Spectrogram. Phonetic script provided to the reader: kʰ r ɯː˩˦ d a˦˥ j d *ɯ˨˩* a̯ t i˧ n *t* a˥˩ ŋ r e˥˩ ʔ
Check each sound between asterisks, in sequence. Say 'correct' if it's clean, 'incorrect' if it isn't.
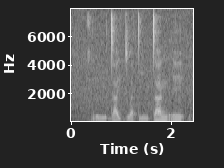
incorrect: u˨˩, correct

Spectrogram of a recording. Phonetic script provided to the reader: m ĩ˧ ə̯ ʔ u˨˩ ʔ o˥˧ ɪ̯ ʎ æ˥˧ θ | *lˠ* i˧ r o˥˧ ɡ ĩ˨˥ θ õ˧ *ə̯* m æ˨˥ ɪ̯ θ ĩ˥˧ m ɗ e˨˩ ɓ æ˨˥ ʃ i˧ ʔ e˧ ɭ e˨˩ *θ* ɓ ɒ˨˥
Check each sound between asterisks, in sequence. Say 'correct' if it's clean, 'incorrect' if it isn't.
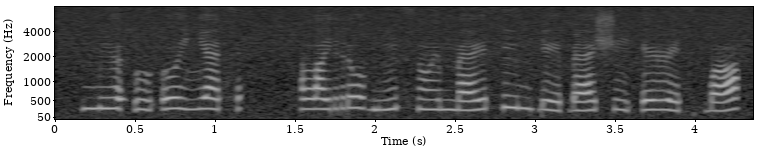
correct, incorrect: ɪ̯, correct

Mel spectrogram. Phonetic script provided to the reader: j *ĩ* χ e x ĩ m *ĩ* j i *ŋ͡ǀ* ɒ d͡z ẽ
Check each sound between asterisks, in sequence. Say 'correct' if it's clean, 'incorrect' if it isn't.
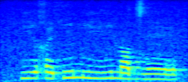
incorrect: i, incorrect: i, incorrect: n

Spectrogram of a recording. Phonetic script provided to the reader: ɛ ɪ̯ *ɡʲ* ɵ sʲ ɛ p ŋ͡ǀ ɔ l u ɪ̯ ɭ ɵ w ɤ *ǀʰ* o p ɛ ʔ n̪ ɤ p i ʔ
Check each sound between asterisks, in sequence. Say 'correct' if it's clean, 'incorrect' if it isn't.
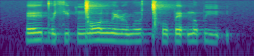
incorrect: d̪, correct

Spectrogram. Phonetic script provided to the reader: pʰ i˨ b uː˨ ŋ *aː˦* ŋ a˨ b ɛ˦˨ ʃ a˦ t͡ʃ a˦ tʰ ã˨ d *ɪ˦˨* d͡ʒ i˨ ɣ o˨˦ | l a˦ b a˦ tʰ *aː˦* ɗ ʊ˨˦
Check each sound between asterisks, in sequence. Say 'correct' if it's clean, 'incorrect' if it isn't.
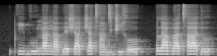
incorrect: a˦, incorrect: ɪ˦, correct

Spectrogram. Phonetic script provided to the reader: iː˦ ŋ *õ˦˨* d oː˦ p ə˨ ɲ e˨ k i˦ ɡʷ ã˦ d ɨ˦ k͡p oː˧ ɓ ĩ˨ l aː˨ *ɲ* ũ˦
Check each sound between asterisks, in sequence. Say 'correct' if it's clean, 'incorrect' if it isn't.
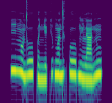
incorrect: ɔ̃˦˨, incorrect: n

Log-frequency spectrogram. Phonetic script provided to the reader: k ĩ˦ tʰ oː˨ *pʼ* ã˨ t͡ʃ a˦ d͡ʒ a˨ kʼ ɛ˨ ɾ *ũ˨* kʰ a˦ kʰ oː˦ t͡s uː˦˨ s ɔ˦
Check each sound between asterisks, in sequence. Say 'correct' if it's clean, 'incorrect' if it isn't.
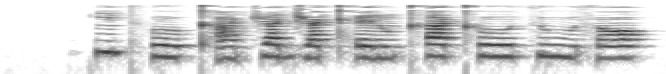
incorrect: kʼ, correct

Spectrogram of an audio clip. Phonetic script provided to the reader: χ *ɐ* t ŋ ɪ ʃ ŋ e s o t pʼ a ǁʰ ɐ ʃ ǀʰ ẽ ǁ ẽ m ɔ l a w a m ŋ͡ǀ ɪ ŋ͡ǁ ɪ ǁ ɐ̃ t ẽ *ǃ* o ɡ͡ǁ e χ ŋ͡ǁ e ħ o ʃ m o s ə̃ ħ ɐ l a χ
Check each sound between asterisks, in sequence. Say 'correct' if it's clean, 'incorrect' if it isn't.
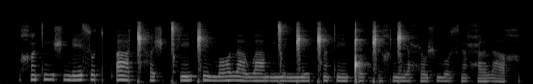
incorrect: ɐ̃, correct

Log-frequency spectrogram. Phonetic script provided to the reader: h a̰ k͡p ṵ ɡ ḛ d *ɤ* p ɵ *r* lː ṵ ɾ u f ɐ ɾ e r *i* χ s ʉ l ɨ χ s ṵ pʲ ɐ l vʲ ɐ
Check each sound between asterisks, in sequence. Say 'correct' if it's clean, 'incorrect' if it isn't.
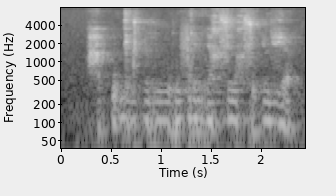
incorrect: ɵ, correct, incorrect: e

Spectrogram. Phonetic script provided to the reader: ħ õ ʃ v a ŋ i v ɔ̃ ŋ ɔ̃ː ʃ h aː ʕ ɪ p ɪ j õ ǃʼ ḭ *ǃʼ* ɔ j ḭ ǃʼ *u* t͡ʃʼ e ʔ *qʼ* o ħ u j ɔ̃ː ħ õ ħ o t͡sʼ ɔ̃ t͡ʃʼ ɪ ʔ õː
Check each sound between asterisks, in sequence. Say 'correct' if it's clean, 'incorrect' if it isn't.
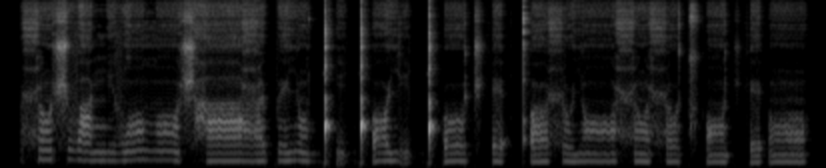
correct, incorrect: o, correct

